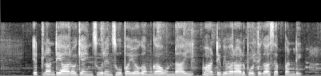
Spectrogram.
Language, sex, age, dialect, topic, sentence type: Telugu, female, 18-24, Southern, banking, question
